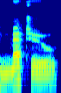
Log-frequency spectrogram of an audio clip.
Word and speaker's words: metu: And then we've got this vacua metu, and note in your book that the metu has a long U at the end.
